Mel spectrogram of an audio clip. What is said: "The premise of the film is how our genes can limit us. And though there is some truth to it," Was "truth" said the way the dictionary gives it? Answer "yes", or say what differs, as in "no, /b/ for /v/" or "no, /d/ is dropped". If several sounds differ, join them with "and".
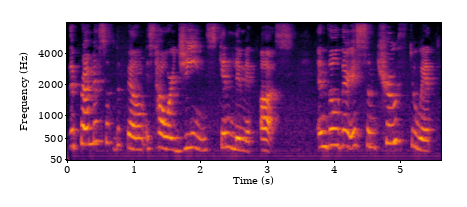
yes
